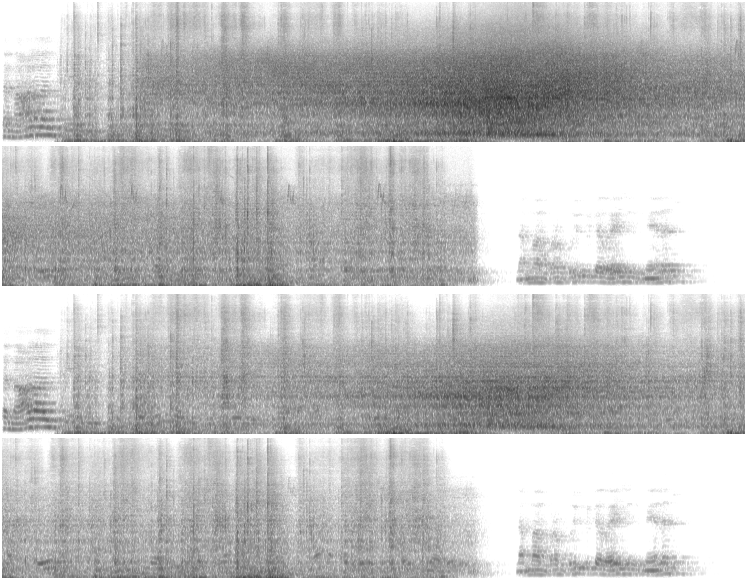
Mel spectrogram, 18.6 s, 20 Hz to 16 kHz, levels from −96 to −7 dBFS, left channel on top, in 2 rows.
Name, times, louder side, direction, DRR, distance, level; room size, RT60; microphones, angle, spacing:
voice 1, 0.0-6.0 6.5-10.0 10.7-14.0 14.3-15.1 15.7-17.7, right 2 dB, 50° right, -6 dB, 3.1 m, -56 dB
sound 1, 0.7-14.8, left 1 dB, 10° left, 0.9 m, -44 dB
Car passing by, 1.7-12.6 12.8-12.9 13.9-14.1 14.5-14.6 15.1-15.2, left 9 dB, 55° left, 0.3 m, -35 dB
7.1 x 6.1 x 7.1 m, 0.76 s
head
